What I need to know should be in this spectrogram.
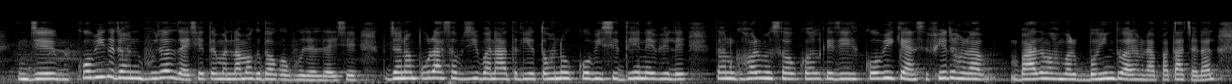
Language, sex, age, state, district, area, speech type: Maithili, female, 18-30, Bihar, Madhubani, rural, spontaneous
